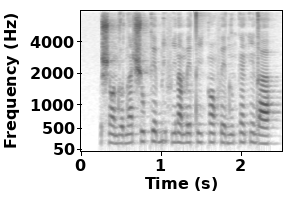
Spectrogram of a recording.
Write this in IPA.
ʃɔ̃˨do˨dã˧ ʃu˦ ke˦bi˦˨fi˨˦ ɾã˧me˦ ti˧kɔ̃˦ fe˧dũ˧ kɛ̃˦kĩ˦da˧

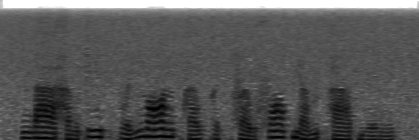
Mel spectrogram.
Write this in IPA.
n̪aː˧hɐ˨˩mkiː˥p̚ kʷɐ˨˥jn̪ɔː˥n pʰɐ˨˧wkɵ˨t̚ fɐ˨˩w fɔː˥p̚jɐ˨˥m pʰaː˨p̚jɪ˨ŋ

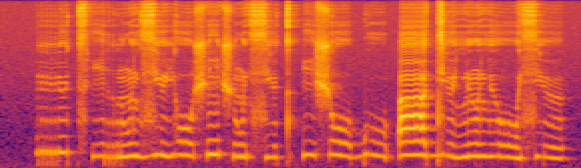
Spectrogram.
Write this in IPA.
ry˥t͡sʰi˩˧˩rũ˩˧˩lʲzʲø˥˨ jo˥˨ʃĩ˥ʃũ˩˧˩ sʲø˩˧˩t ʔi˥˨ʃoː˥˨ɓuː˥˨ ʔaː˥dʲø˥˨ lʲõ˥lʲoː˥˨sʲø˥˨

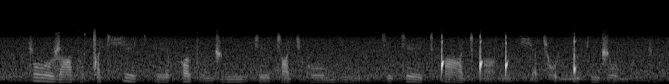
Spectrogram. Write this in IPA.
coːʐɑːdoːǀɑc çeːckeːʎ qʷetʷɑnd͡ʒuʎ ɲuceːc ɑcɡoː mbumbeʎce ceːc ǃɑːcǃɑːŋ͡ǃḛʎ çɑ̰cʁʷḛʎŋ͡ǃʉc nd͡ʒombuc

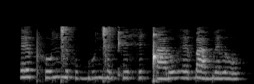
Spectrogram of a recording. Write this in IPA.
ɛ pʰoŋ͡ǀɪfo buŋ͡ǀɛkʼehe ǃaɾoɦɛ ɓabɛlo

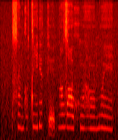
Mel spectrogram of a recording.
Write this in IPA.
sɐ̃ɡo̤ti ɾʲɐkḛ ɡɐ̃zˤa xʷɐ̃ɦõ ɡʷẽ

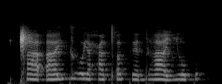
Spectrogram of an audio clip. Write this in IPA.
ǁa ʔajɡʱoj ħʌtʼʌkɛ dʱa ʎop

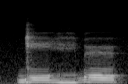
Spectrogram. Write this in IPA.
ɡiːɦe̤ɓʉː

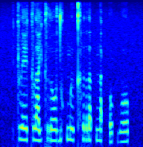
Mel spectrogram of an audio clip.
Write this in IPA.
kleː˥˩kla˥˩j kroː˦˥du˥˩k̚mɯː˧kʰra˥˩t̚ na˨˩k̚ʔo˨˩k̚ woː˦˥p̚

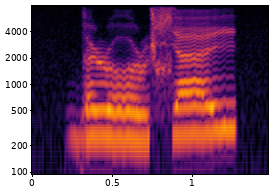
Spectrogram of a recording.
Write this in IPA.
ɡəɭoɭɕæi̯

